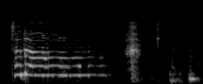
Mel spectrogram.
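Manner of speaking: high, soft sing-song ta-da; mock-grand little reveal; playful fanfare. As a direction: unveil it with a light, held high note. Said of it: "needs to be more fanfare".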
